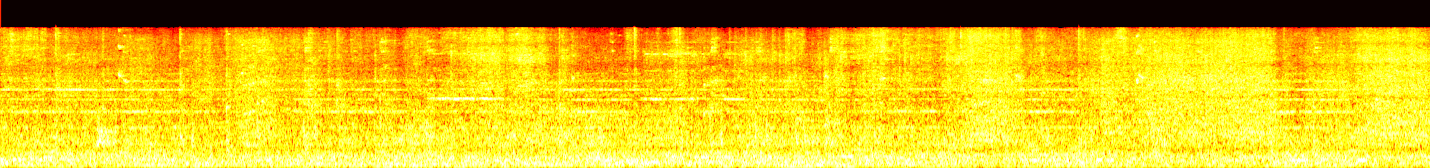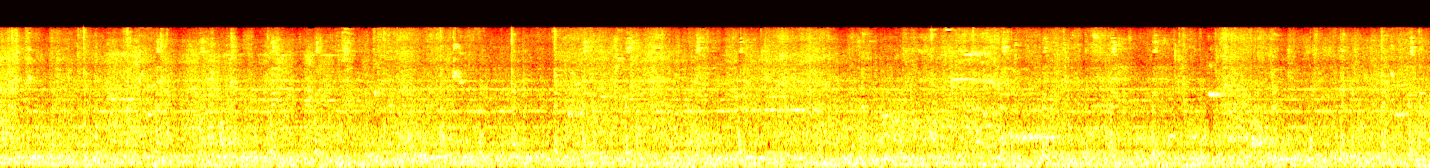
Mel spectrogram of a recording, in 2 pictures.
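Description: Freight train of container flat wagons rolling steadily past at close range: a continuous rumble of steel wheels on the rails with some clickety-clack over the rail joints. Thin high wheel squeals come and go, most clearly in the first several seconds.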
